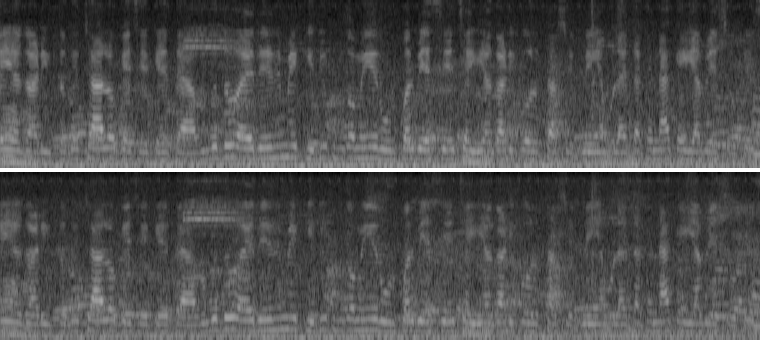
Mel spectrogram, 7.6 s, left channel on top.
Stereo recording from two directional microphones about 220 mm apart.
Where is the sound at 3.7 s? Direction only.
5° left (ahead or behind).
